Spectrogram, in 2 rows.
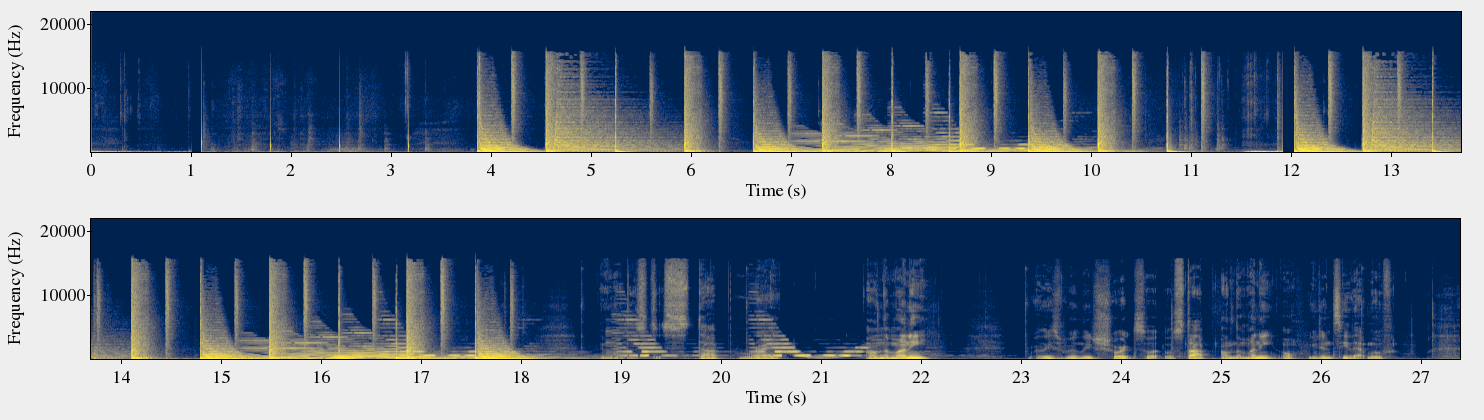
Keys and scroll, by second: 0.3 0, 0.9 *, 10.9 0, 11.8 Home, 13.6 p.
